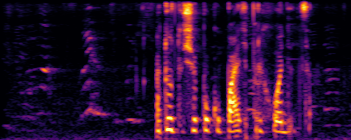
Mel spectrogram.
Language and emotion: Russian, neutral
